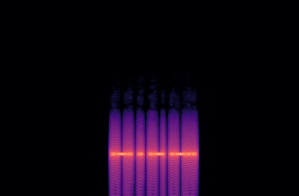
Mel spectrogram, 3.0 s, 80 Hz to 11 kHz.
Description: Morse code, heard as a keyed tone, about 44 wpm, 700 Hz. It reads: REAL
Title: Top 500 Words Repeated 45wpm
